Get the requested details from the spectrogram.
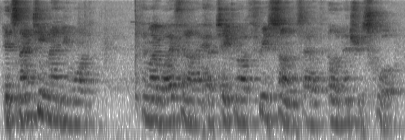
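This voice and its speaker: A man in his seventies from New York, telling a personal story live in measured short phrases with pauses. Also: on the high side, little pitch movement, fairly bright tone. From United States, raised in the Bronx. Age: 70s. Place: auditorium stage. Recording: very echoey auditorium, noisy, distant.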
